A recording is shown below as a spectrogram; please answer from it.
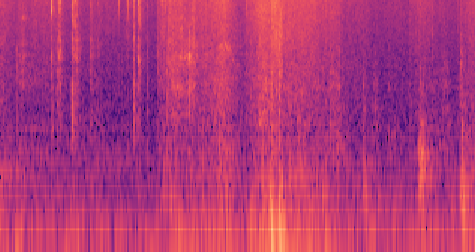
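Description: Faint handling noises: scattered light clicks and rustles as a cordless drill and screw are set against wooden framing, with a soft knock about three and a half seconds in.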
